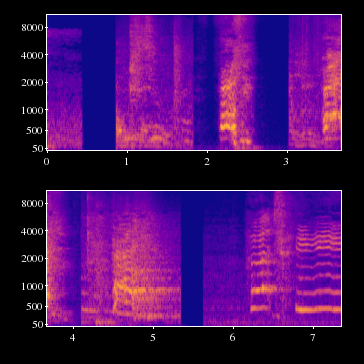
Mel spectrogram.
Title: sneeze power video #sneezing video funny funny #sneeze compilation funny sneeze tiktok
